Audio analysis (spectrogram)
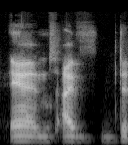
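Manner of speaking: ordinary talk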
